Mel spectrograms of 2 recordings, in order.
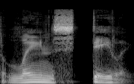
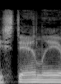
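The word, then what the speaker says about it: Layne Staley: And just as a correction for any of the alternative music people of the 90s, it's Lane Staley. I always say it wrong because it's you want to say Stanley, or you want to say, you know, it's one of those weird names.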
